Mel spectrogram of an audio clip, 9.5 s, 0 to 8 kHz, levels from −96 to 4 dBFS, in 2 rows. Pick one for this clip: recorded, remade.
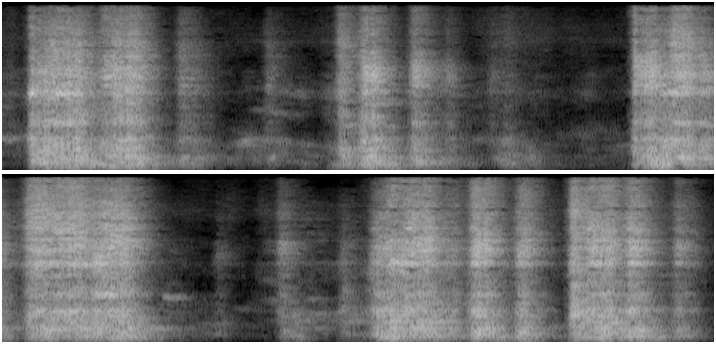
remade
